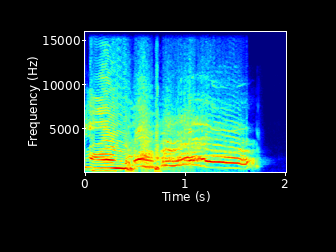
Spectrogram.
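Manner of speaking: high shrieking burst of laughter; loud shrieking laugh. Real, not acted. Friend asks an absurd question.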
